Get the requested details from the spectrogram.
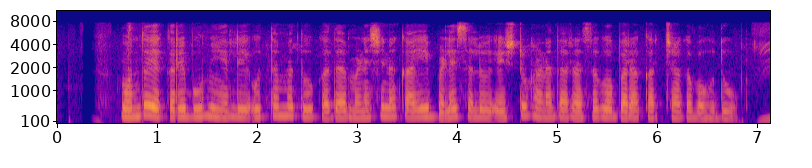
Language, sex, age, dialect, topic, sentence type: Kannada, female, 25-30, Mysore Kannada, agriculture, question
